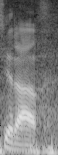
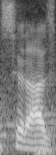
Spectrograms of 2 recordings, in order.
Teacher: جی فَجَعَلْنَا سِرَاجًا وَحَاجًا، وَجَعَلْنَا اور ہم نے بنایا چراغ، سراج معنی سورج نہیں ہے، سراج کے معنی چراغ کے آتے ہیں، بس یہ چے سین سے بدل گیا اس لیے کہ عربی میں چے نہیں ہوتا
